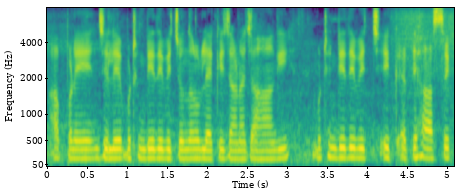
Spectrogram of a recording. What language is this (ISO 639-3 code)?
pan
